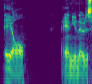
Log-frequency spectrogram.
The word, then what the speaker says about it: El: it it is pronounced ale and you notice how they spell that like ale a-a-l-e so it's pronounced like ale even like the letter L but it's spelled e-l for for our purposes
